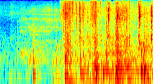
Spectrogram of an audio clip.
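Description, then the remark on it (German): A sliding door in a house is pulled along its track, giving a continuous rattling slide with several sharp clicks through it, starting after a brief quiet moment. “Wie hört diese Klick-Klick. Hier überall hat der Vorbesitzer überall so Ziehtüren reingemacht und das, nee, möchte ich dann doch nicht.”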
